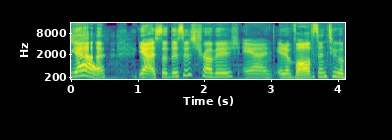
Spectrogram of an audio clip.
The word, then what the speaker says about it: Trubbish: bag Pokemon and his his name is trubbish like rubbish trash but yeah oh that too yeah yeah so this is troubish and it evolves into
